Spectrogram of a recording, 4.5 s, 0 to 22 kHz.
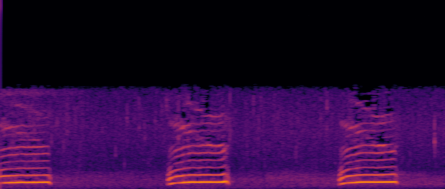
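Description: A Little Owl gives three drawn-out, slightly rising, mewing kiew calls, one roughly every 1.7 seconds, over a faint background hiss.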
